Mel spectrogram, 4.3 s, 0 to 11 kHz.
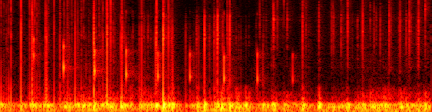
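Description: Long red-painted nails tap and scratch around a large, hollow silver metal mesh microphone grille, held close. A rapid, irregular run of sharp clicks and scrapes rides over a dense low thump centered near 141 Hz, with brief bright ticks above.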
